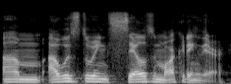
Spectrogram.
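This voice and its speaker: A man's voice: medium pitch, moderate pace, no echo. A young man with an Austrian accent, a guest telling his story on a call, upbeat and chatty. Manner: upbeat, chatty storytelling with frequent ums and laughs. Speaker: guest entrepreneur. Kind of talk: casual interview over a call. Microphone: remote call.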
